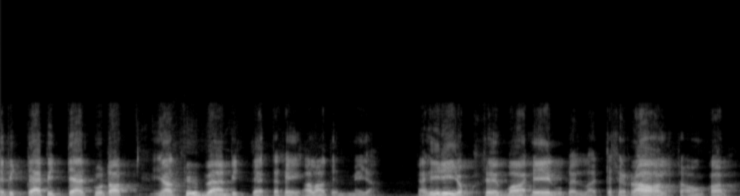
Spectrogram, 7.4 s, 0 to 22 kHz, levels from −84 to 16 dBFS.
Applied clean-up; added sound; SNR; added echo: neural mask model DeepFilterNet 3.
